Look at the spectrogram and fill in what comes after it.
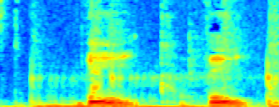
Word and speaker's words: Volk: And so we always say, we emphasize Volk, like I say, like pronounce it like an ignorant American like me, and say Texan, and say Volk.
